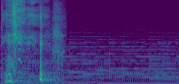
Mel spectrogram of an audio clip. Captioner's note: laughs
